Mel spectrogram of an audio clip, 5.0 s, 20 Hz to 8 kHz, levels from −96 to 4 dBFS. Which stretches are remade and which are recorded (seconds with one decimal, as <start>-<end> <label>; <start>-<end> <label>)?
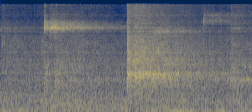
0.0-5.0 remade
